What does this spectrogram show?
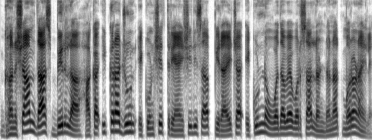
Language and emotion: Goan Konkani, neutral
